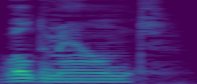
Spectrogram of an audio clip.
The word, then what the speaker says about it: Wildemount: I wasn't sure of how to pronounce it, if it was Wildemount or Wildemount. Somebody on Twitter told me that it's Wildemount, so that's what I'm going to call it.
